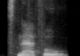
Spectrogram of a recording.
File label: "snafu", Indian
